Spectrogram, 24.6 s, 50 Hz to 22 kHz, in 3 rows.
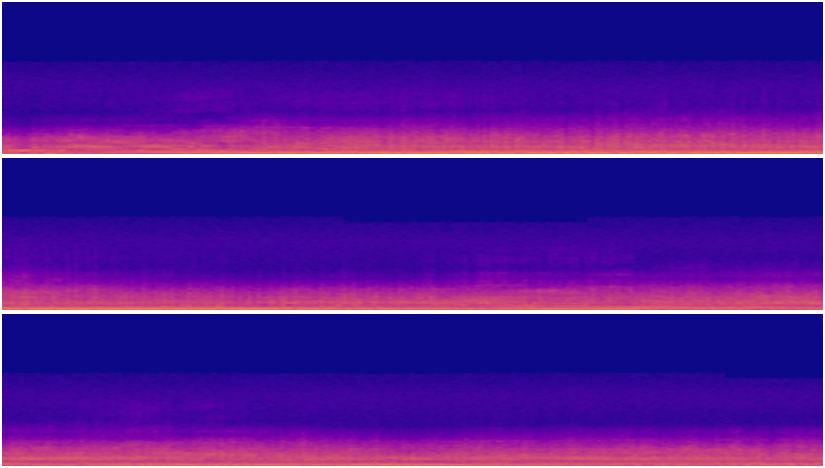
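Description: Formula Ford 1600 single-seaters racing, their 1600 cc Ford four-cylinder engines held at high revs in a steady, slightly wavering note. The sound changes abruptly about halfway through.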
